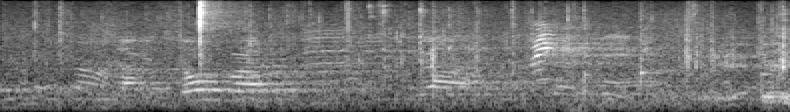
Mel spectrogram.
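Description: A racket strikes a shuttlecock with a sharp smack.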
